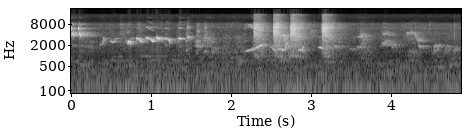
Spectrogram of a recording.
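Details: Juvenile white-rumped shama at the trotol stage, before pastol, gives a soft, jumbled twittering subsong, then a rising whistle among three loud, harsh noisy bursts, and faint quiet notes afterwards.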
